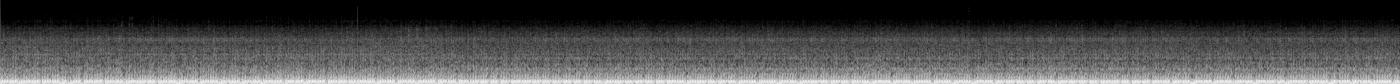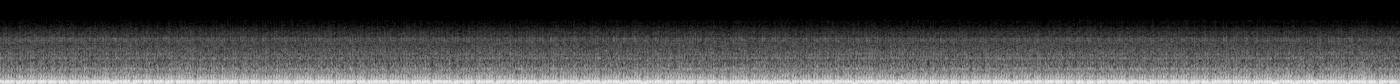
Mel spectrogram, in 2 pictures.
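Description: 2008 Suzuki GSX-R1000 (K8) inline-four engine idling steadily and loudly, heard from a camera mounted on its handlebars.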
